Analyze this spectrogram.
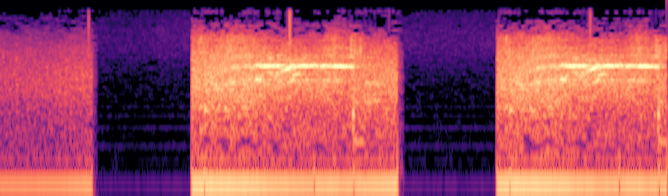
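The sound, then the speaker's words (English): Shrill screaming like children at play, heard in two long noisy bursts separated by abrupt silences, with a thin high wail rising over a steady hissing background. “Oh, boy, that does sound like kids screaming, doesn't it?”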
